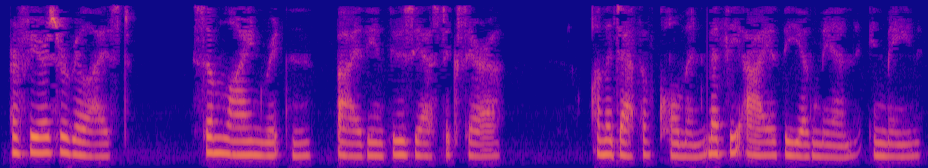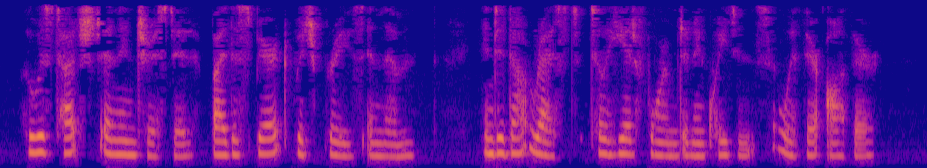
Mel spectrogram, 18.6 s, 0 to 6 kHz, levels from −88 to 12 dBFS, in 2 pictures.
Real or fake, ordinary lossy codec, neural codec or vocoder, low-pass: real; MP3, 24 kbps; none; 5.4 kHz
